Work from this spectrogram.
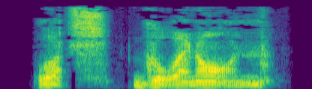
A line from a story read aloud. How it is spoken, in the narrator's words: Olam asked through clenched teeth, his eyes full of anger and hurt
